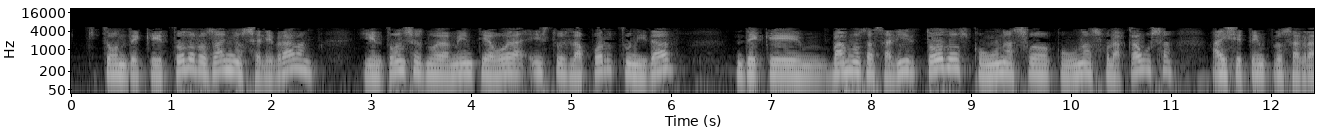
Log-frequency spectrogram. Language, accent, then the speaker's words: Spanish; Amazon, Ecuador; soy de la Amazonía, de la comunidad Bajo Tala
